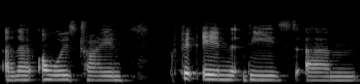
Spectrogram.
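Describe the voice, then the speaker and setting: A woman's voice: medium pitch, level tone, slow pace, darkish tone. A woman tarot reader with a stuffy, sniffly nose, talking in a rambling way full of ums and restarts as she gives a casual spiritual reading. She has a British accent. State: congested, sniffly. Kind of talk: casual spiritual vlog monologue.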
